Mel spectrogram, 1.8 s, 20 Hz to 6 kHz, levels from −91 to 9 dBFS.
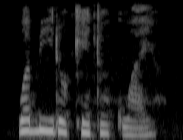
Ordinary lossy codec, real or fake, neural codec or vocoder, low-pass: none; real; none; 5.4 kHz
